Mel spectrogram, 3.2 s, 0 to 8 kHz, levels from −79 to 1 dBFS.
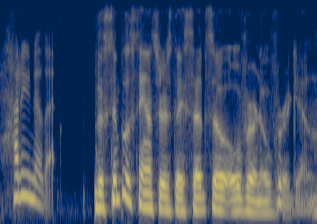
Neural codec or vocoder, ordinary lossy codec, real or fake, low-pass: none; Opus, 24 kbps; real; 7.2 kHz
